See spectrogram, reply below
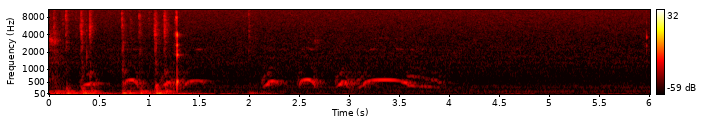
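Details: On 8 January 2023, an owl hoots outside a cracked second-floor window and is heard from indoors. It gives a run of rounded, slightly wavering hoots, then a second rising-and-falling series, with a few sharp clicks at the start.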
